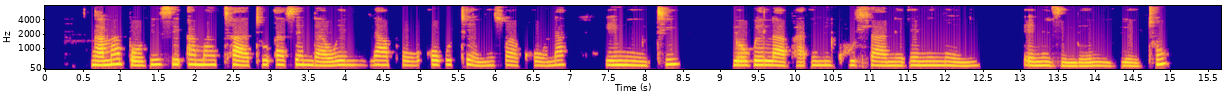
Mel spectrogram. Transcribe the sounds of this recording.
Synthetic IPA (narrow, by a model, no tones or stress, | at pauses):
ŋamab̥ʱoβisiʔamatʰatʰuʔasɛndʱawenilapʰɔoɣutʰeŋiswakʰɔna | imitʰi | jɔɣwɛlapʰaʔimikʰuɬanɛʔemineŋi | emizimbʱenijeːtʰu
